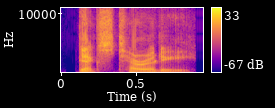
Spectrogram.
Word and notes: dexterity: American English

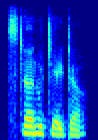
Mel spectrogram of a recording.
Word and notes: sternutator: Indian

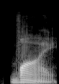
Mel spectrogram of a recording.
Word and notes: vie: American English

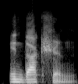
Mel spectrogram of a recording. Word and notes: induction: American English

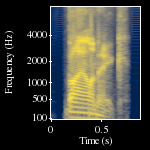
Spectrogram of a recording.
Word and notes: bionic: British English

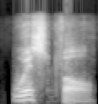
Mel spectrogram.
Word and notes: wistful: American English

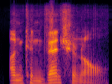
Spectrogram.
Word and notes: unconventional: American English

